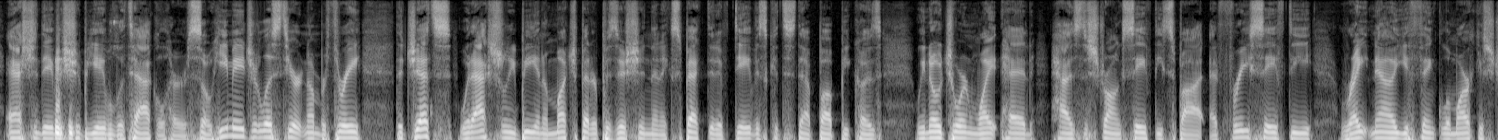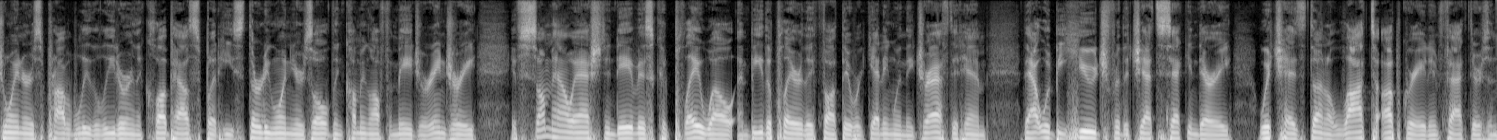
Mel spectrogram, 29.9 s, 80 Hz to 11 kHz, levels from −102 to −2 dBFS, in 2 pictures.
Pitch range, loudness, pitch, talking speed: 110-130 Hz, -19 LUFS, 120 Hz, 220 wpm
